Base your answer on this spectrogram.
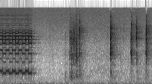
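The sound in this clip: A telephone rings in one bright, warbling burst, then falls silent and gives way to a few sharp clattering clicks, with no voices.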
